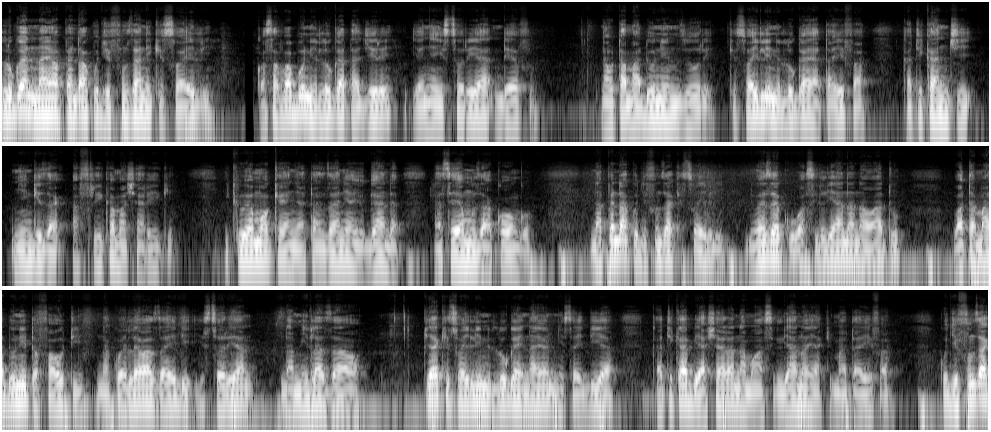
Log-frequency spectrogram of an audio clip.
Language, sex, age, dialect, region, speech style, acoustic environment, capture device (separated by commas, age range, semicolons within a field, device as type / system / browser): Swahili, male, 18-24, Kenya - Nairobi Sheng-influenced, Kenya, relaxed; happy; excited; focused, nature, mobile / Linux / Chrome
